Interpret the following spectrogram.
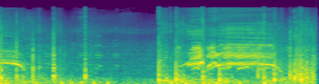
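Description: Fireworks crackling and popping in quick, irregular cracks, then about two seconds in a man letting out a long, wavering whoop.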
